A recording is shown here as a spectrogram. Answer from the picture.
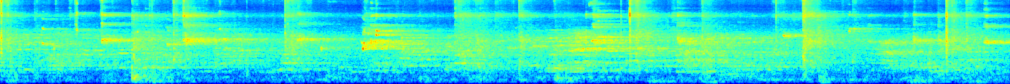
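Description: Badminton rally in a large, echoing hall: sharp racket hits on the shuttlecock, the loudest about two seconds in and again a couple of seconds later, with shoe squeaks on the court mats and players' voices around.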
